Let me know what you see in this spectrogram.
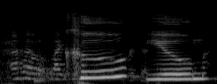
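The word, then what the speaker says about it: Kuyumjian: slow. Kuyumjin, like the drink.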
